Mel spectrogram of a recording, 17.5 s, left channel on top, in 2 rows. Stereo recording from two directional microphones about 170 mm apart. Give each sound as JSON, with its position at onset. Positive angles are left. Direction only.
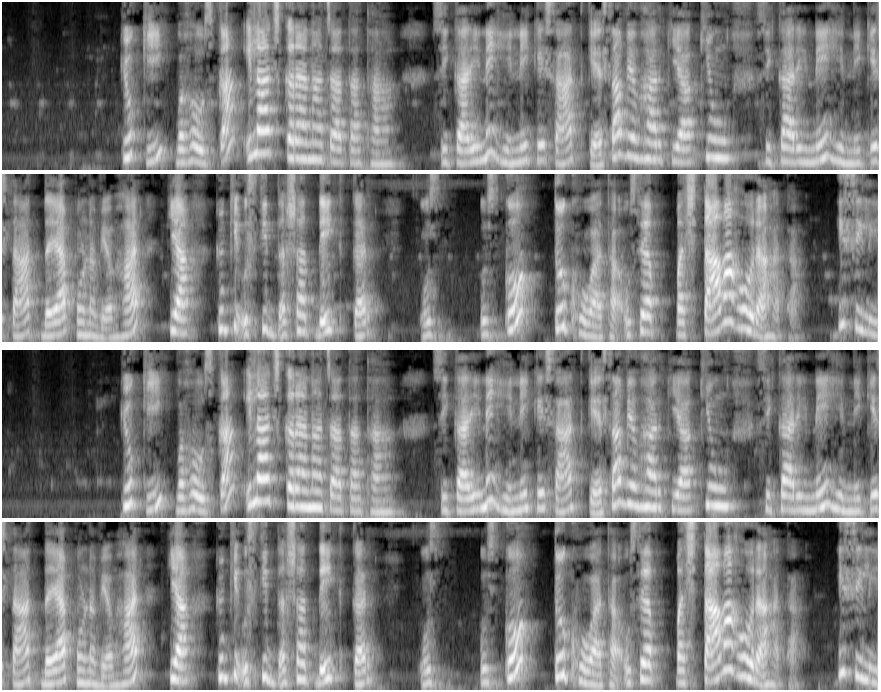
{"t": 1.2, "sound": "a woman's voice", "side_deg": -15}
{"t": 13.5, "sound": "a woman's voice", "side_deg": -15}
